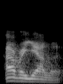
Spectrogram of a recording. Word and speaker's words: Ahrayahla: wow because I'm saying it wrong so it's arayala okay all reality yeah so um I feel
